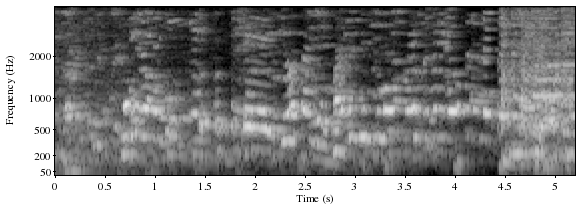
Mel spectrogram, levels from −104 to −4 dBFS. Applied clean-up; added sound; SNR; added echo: classical method WPE with log-MMSE.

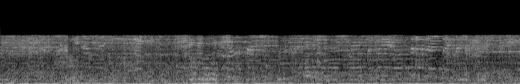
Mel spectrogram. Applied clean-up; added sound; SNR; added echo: neural separator model SepFormer WHAMR!.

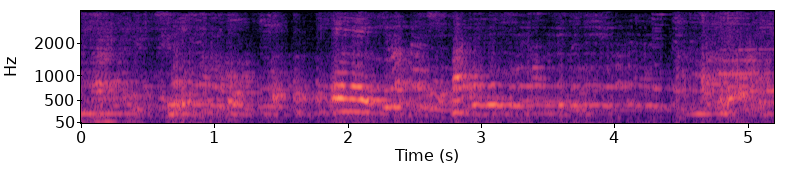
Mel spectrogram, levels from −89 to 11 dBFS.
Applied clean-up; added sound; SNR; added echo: neural separator model SepFormer DNS4.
